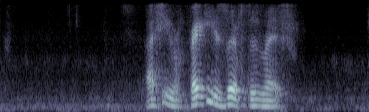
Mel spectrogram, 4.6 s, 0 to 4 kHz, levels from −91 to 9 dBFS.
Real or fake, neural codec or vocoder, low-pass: fake; codec, 24 kHz, 0.9 kbps, WavTokenizer, small release; 3.6 kHz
